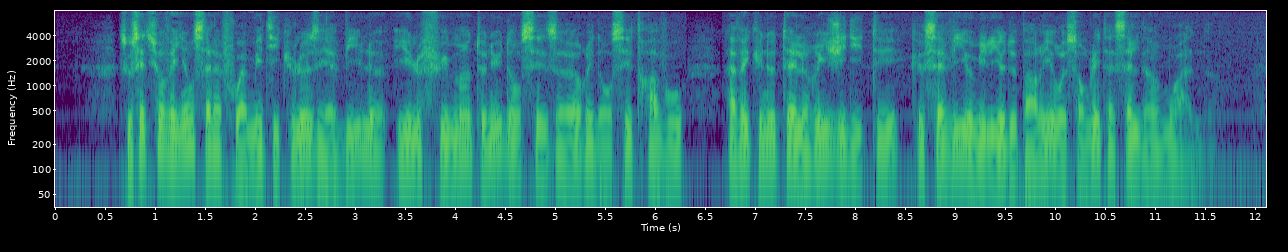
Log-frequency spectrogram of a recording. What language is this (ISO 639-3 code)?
fra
